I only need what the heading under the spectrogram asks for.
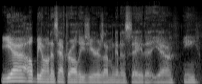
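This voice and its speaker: A man's voice: medium pitch, flat delivery, normal speed, fairly bright tone, no room sound. A man hosting a casual podcast, recounting history in a colloquial, emphatic way and often checking that the listener follows. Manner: colloquial, emphatic, punctuates points with check-in questions. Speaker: podcast host and history researcher.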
